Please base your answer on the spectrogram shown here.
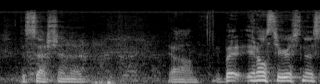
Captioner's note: laughter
